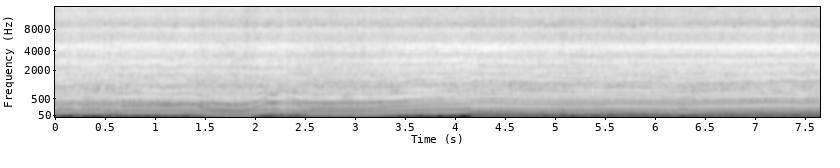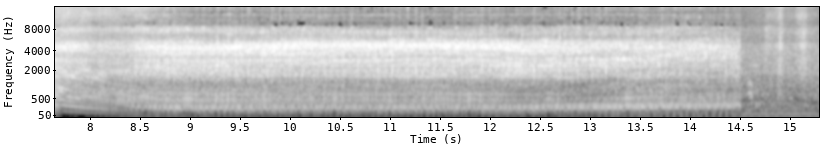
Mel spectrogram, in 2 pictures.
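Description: Small gas chainsaw cutting into a tree trunk, its engine pitch wavering up and down as the chain bites into the wood. About eight seconds in the revs fall away and the saw runs on at low speed.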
